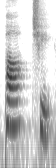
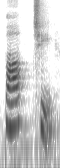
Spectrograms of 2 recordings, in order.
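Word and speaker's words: pace: English का ना पेस लेकिन उसको इटालियन में कैसे प्रोनाउंस करते हैं पाछे पाछे पाछे तो आप इसको यूज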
